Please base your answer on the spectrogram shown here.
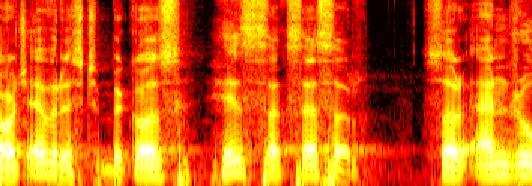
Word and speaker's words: Everest: We pronounce it Everest, but I believe Sir George Everest pronounced his own surname as Everest.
